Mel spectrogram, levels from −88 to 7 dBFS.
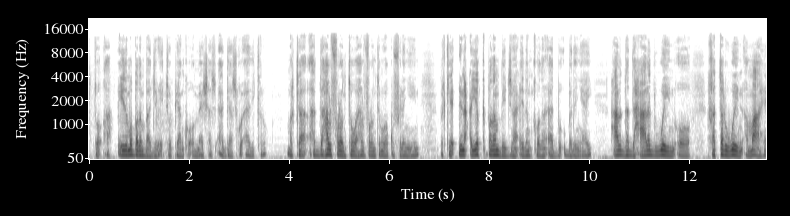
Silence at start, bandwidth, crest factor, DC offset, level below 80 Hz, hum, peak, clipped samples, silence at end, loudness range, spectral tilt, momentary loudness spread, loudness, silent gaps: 0.1 s; 14.5 kHz; 20 dB; under 0.1%; -60 dBFS; none; -10 dBFS; under 0.1%; 0 s; 5 LU; -6.5 dB/octave; 14 LU; -31 LUFS; none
